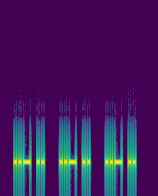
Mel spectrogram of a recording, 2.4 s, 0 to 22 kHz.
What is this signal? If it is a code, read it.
Morse code, heard as a keyed tone, about 36 wpm, 700 Hz. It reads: UI UI UI
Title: Multi-letter Phonemes Repeated 3x 35wpm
